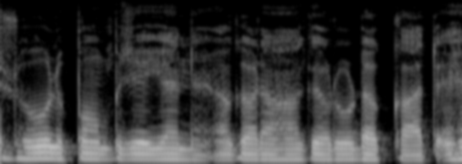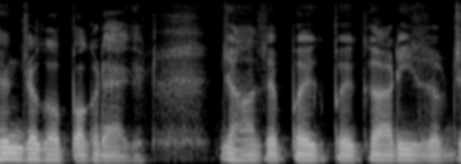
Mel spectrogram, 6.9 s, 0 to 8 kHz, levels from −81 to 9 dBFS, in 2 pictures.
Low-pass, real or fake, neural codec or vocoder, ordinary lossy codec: none; real; none; none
